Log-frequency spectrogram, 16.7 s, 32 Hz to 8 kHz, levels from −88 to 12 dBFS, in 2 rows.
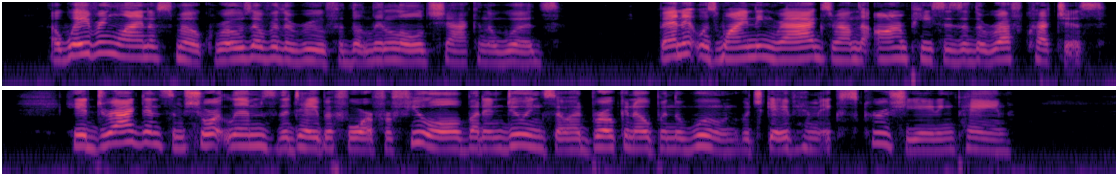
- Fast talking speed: No, average, 195 wpm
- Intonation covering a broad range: No, average, 3.8 semitones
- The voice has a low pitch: No, medium, 185 Hz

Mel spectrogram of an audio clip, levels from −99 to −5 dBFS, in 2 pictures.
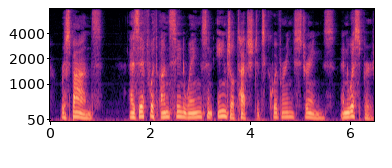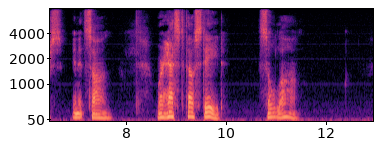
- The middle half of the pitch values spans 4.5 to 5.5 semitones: No, average, 3.2 semitones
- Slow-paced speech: Yes, slow, 105 wpm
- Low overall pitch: Yes, low, 115 Hz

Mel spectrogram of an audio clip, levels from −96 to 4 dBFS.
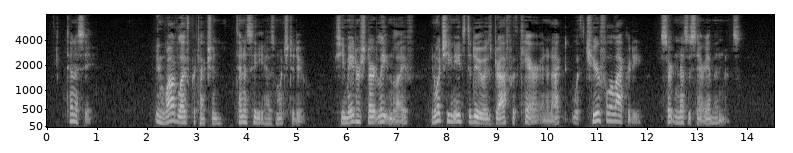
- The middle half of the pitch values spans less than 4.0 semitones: No, average, 5.2 semitones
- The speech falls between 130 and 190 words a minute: Yes, average, 150 wpm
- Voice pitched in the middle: Yes, medium, 150 Hz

